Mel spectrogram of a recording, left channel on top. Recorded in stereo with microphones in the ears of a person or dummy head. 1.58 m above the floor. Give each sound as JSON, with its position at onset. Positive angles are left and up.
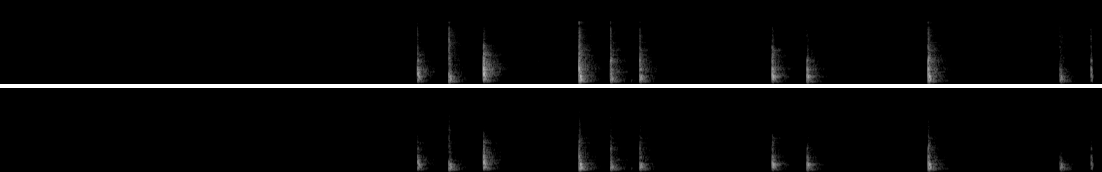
{"t": 4.2, "sound": "knocking", "side_deg": 30}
